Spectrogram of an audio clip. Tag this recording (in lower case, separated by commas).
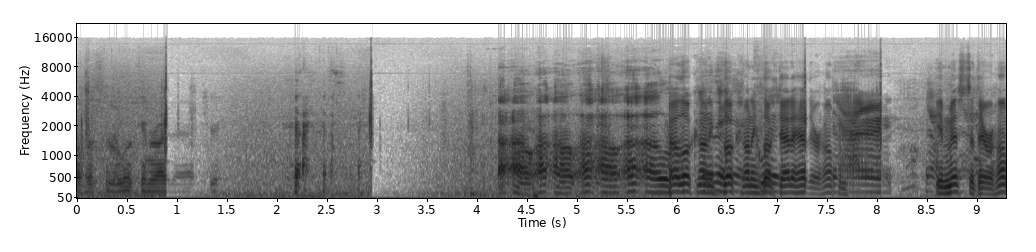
speech, animal, outside, rural or natural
